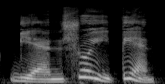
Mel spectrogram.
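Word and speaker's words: 免税店: 많은데요 정네 면세점을 중국어로는 미엔 슈이 띠엔 아 이것도 좀 비슷하네요네 비슷하죠 그 면세점의 한자어를 그대로 중국식으로 발음해서 미엔 슈 띠엔이라고 해요 어 이게 근데 그 성조가 오르락 내리락 하는게 있어서 좀 어렵습니다 천천히 배 볼까요네 첫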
